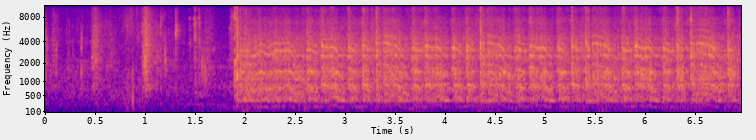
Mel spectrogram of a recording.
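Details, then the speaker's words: 1986 Dodge Ram D100 barn find, sitting 15+ years, cranking evenly at about three and a half beats a second with no firing. No spark is found: the coil gets power, but owners suspect the electronic ignition or the computer. "huh nothing hmm yeah it's no spark I'm not getting shocks"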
